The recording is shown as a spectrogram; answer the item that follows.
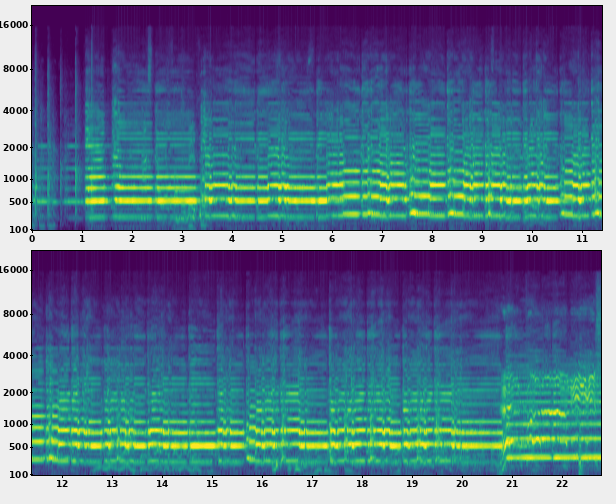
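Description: A gusle, the Serbian single-string bowed fiddle, played solo as the introduction to an epic song: a steady droning note with a wavering, ornamented melody around it. Near the end, a man's voice begins singing over it.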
